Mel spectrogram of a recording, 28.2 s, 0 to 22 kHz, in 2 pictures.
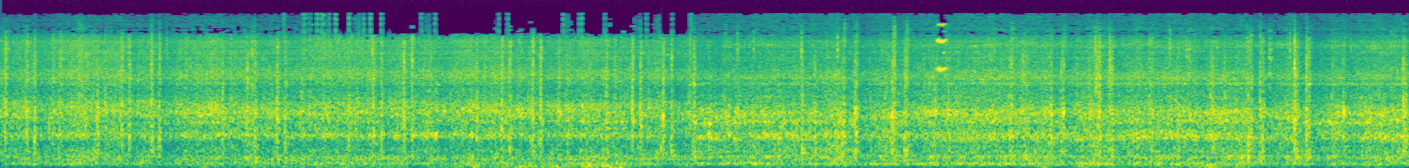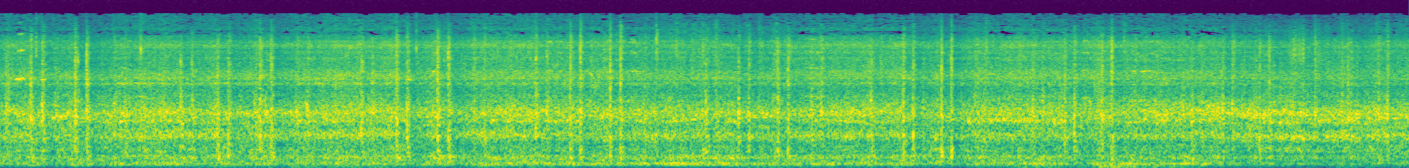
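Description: Steady running noise of a 15-inch-gauge narrow-gauge train in motion, wheels rolling and rattling on the rails, heard from aboard a carriage.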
